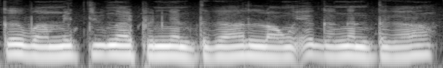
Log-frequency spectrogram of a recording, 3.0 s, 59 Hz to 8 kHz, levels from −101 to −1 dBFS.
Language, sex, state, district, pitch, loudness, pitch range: Wancho, male, Arunachal Pradesh, Longding, 145 Hz, -12 LUFS, 135-150 Hz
